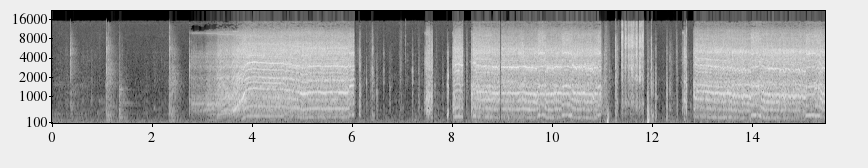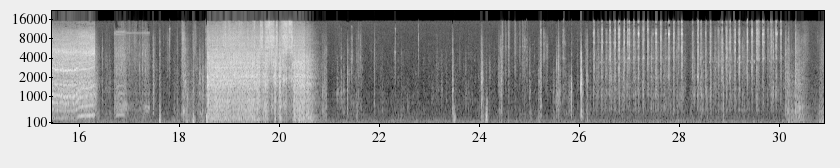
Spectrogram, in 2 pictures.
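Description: Cordless drill running through a drilling jig to drill out a stripped head bolt hole in an aluminium LS V8 block, in four long runs that stop abruptly, the first climbing in pitch as the drill spins up. Clicks and tool handling follow in the last third.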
